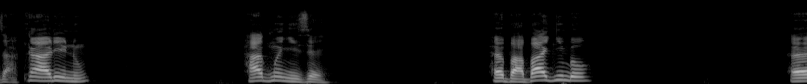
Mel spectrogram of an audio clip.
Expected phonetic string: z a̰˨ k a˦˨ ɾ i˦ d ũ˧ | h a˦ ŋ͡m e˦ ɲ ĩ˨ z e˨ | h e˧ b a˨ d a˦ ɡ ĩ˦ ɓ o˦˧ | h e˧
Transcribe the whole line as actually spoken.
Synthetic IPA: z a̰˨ k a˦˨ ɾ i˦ n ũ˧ | h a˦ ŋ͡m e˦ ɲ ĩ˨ z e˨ | h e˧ b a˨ b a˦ ɡ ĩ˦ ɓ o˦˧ | h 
